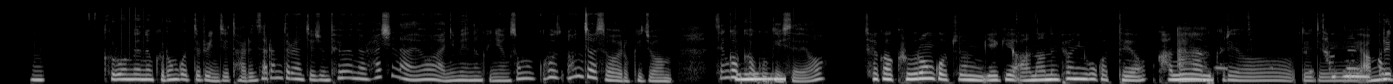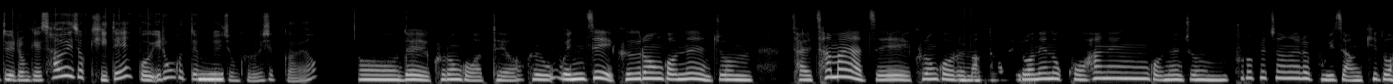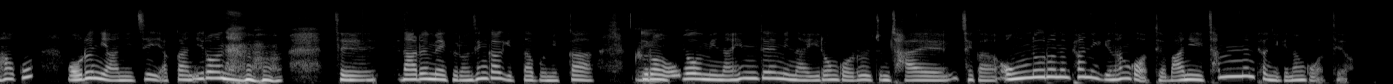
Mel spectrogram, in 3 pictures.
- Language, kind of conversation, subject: Korean, advice, 사회적 시선 속에서도 제 진정성을 잃지 않으려면 어떻게 해야 하나요?
- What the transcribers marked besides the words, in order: distorted speech; tapping; in English: "프로페셔널해"; laugh; static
